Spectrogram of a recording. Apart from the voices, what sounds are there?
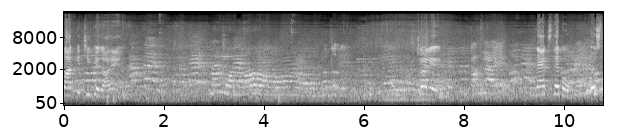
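children screaming and shouting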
